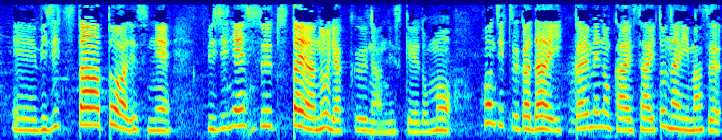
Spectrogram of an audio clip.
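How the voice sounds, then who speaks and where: Amid noticeable background noise, a woman speaks at a high pitch and moderate pace, her pitch varying in an ordinary way while her loudness swings widely. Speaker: event MC. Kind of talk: formal event announcement. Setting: stage with audience. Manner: formal.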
